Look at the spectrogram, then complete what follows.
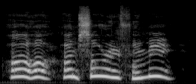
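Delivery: very high, drawn-out squeak. Joking about what a cartoon character says in couples therapy: Mickey Mouse voice. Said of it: "But he says it like".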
